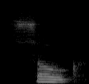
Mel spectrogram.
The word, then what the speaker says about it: soğuk: This will be completely omitted. So it's pronounced soğuk, soğuk, soğuk, soğuk. In some dialects you will hear soğuk, soğuk with a little, like the Greek gamma actually. But in standard Turkish we don't pronounce it at all.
